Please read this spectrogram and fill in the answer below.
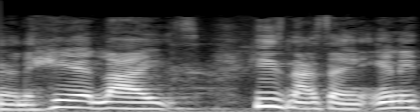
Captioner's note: none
